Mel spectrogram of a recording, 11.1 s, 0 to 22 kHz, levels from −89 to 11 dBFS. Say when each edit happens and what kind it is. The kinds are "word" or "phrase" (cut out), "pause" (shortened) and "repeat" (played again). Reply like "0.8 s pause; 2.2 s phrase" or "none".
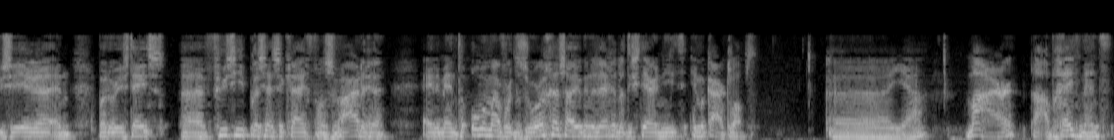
none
